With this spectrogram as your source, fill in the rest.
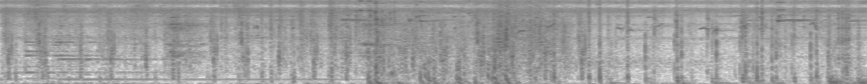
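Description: Horse hooves in the video game Red Dead Redemption: a steady, close clip-clop of a trotting horse over a continuous bed of game ambience.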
